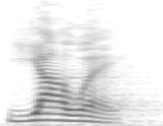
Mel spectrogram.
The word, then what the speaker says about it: Yahweh: But today, most scholars agree that it's pronounced Yahweh, which means I am, or I the self-existing one.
